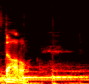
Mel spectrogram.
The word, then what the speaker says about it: Domhnall: I said Domhnall. I say that so I can spell it, but it's Donald.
